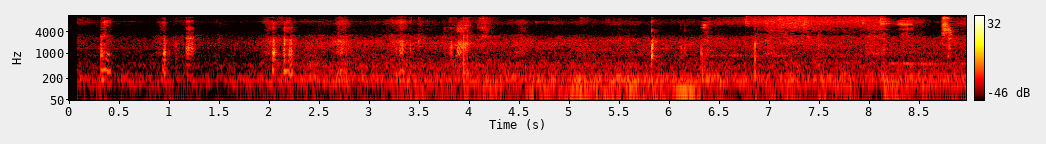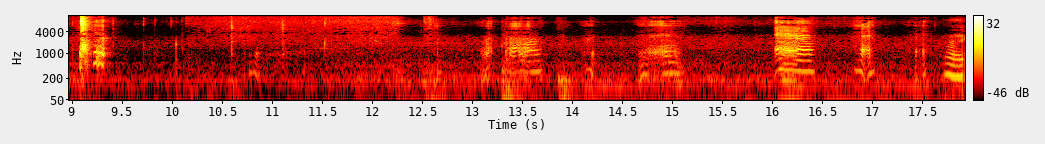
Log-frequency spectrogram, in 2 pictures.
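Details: Newborn baby sneezing: a sharp, brief sneeze burst amid soft rustling and a few small vocal sounds; an ordinary infant sneeze.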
